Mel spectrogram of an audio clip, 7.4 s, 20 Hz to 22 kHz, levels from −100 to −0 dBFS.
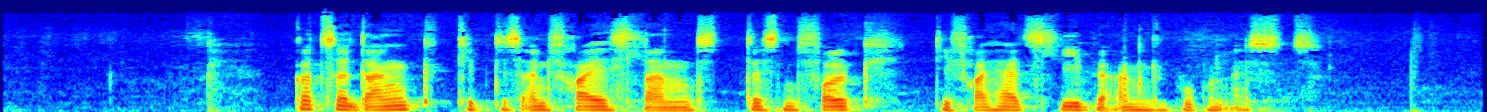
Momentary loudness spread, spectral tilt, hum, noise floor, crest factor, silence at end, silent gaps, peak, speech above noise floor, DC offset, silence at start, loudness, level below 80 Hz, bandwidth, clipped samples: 10 LU; -5.5 dB/octave; none; -62 dBFS; 20 dB; 0.35 s; none; -2 dBFS; 41 dB; under 0.1%; 1.05 s; -21 LUFS; -50 dBFS; 13 kHz; under 0.1%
